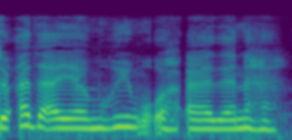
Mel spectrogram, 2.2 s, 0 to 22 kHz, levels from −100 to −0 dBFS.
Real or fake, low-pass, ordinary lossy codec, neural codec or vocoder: real; 14.4 kHz; AAC, 64 kbps; none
